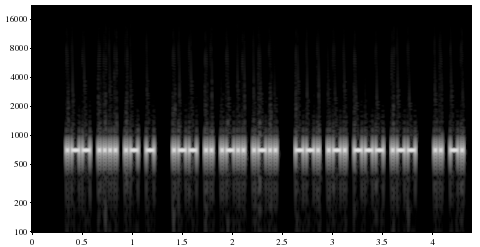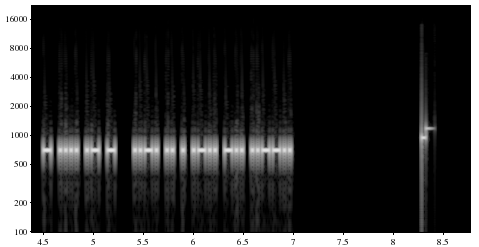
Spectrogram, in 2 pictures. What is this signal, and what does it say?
Morse code, heard as a keyed tone, about 41 wpm, 700 Hz. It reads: WHAT WILL GROW IN THAT FIELD?
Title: Sentences from Top 1000 Words - Review Part 2 - 45wpm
